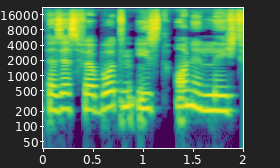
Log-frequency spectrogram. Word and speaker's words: Licht: Prestando atenção à pronúncia de Licht, que tem esse som chiadinho. Ohne Licht Fahrrad zu fahren.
